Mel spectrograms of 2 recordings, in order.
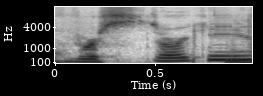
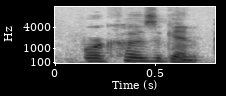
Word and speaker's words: Vorkosigan: So she's known for really more for her other series, which is, I don't know how to say the last name, Miles Vorkosigan? – Vorkosigan. – Vorkosigan. I got them transposed.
